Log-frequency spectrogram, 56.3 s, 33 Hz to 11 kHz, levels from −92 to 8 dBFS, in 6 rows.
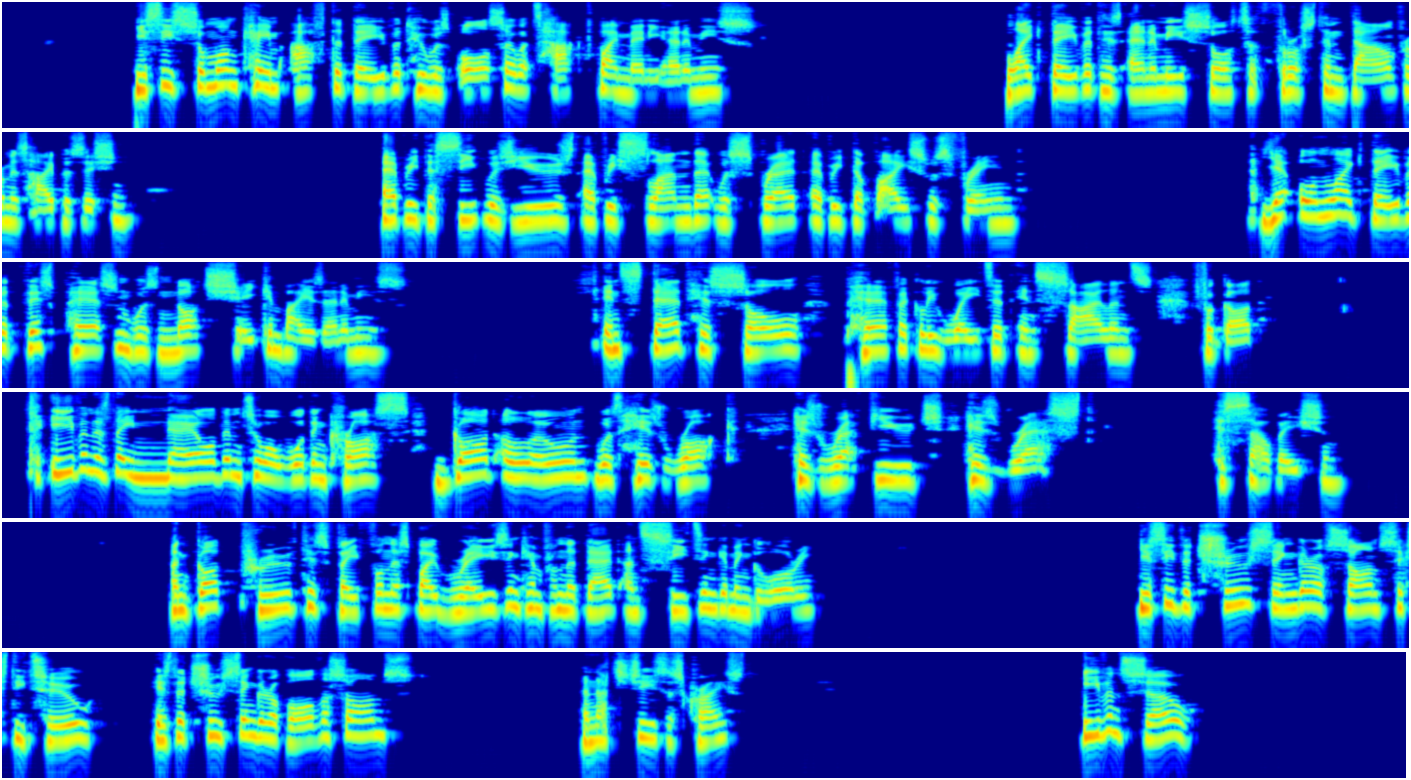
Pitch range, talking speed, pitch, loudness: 170-210 Hz, 125 wpm, 185 Hz, -27 LUFS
